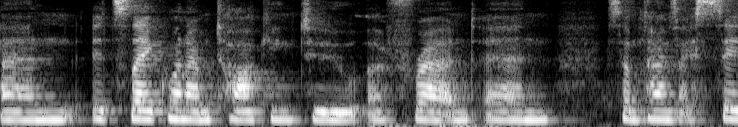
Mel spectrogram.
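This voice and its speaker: A woman with a Quebec accent, medium in pitch and moderate in pace. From French Canada. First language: French. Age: 30s. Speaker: spiritual vlogger. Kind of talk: casual talk to camera. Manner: unscripted, stream of consciousness.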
